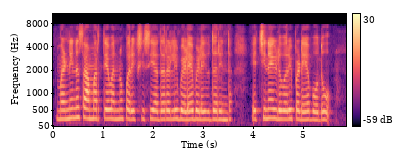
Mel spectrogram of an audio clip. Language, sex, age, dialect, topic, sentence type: Kannada, male, 36-40, Mysore Kannada, agriculture, statement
